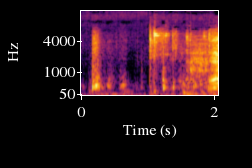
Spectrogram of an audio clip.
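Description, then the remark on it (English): A wooden chair in an office creaks as someone sits down and settles into it, with some shuffling and a drawn-out, squeaky groan that rises near the end, fairly loud. “This chair could use a little oil.”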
